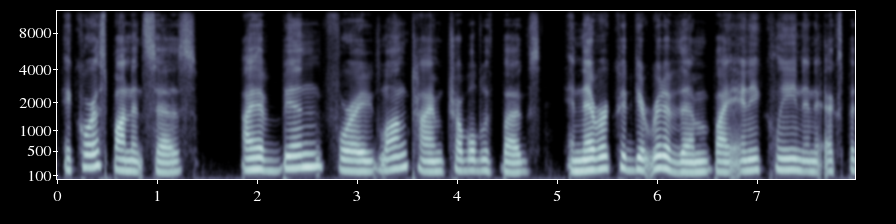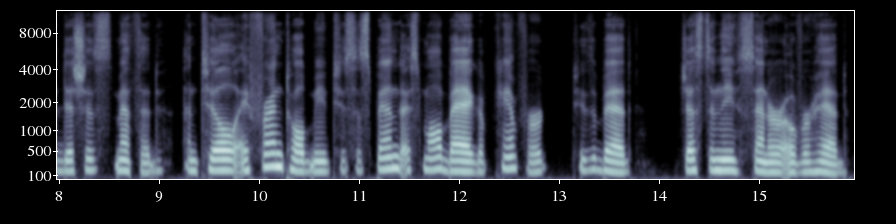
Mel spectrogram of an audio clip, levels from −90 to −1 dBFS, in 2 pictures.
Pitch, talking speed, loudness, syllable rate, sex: 175 Hz, 175 wpm, -21 LUFS, 4.4 syllables/s, female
